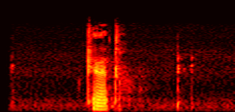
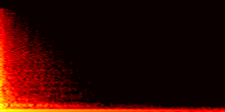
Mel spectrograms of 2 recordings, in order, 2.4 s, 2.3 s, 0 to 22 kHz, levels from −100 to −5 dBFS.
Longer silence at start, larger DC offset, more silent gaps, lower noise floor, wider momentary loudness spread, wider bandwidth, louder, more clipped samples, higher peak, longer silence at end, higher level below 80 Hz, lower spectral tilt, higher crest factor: first, 0.85 s vs 0 s; neither; neither; first, -73 dBFS vs -67 dBFS; about the same, 23 LU vs 24 LU; about the same, 11 kHz vs 11 kHz; about the same, -35 LUFS vs -37 LUFS; neither; second, -14 dBFS vs -10 dBFS; about the same, 1.15 s vs 1.05 s; second, -78 dBFS vs -40 dBFS; second, -4.5 dB/octave vs -6.5 dB/octave; about the same, 26 dB vs 26 dB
